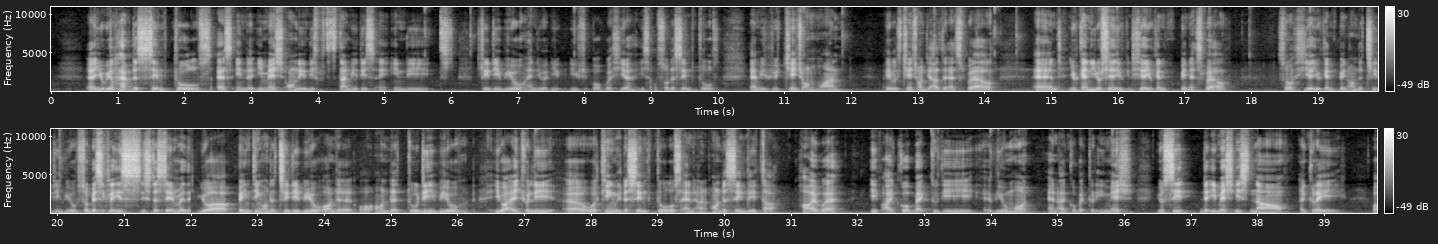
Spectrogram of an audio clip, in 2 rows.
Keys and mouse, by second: 5.6 click, 7.8 click, 11.3 click, 12.9 click, 14.2 click, 16.0-17.4 drag, 18.0 middle click, 19.0-20.0 drag, 20.4 middle click, 27.2-28.6 drag, 33.1-34.1 drag, 35.8 click.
